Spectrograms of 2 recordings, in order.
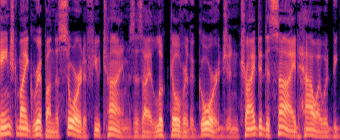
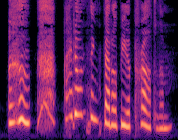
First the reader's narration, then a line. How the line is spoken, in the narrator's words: Mariah giggled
